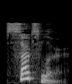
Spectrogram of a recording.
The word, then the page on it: sutler: British English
